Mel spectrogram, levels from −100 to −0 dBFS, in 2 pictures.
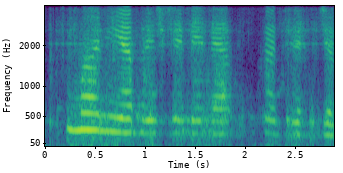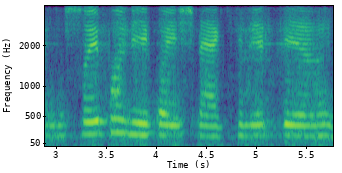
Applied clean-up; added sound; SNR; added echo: neural separator model SepFormer DNS4.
